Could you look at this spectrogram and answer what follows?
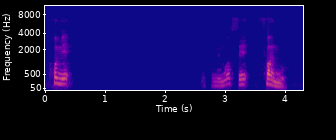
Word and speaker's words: faune: Première syllabe fa, on va l'écrire FAU, donc le son A s'écrit AU. Deuxième syllabe ne, on va l'écrire tout simplement NE, donc on fait simplement attention à ce son A qui s'écrit AU, faune, FAUNE. Le mot faune est un nom commun.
